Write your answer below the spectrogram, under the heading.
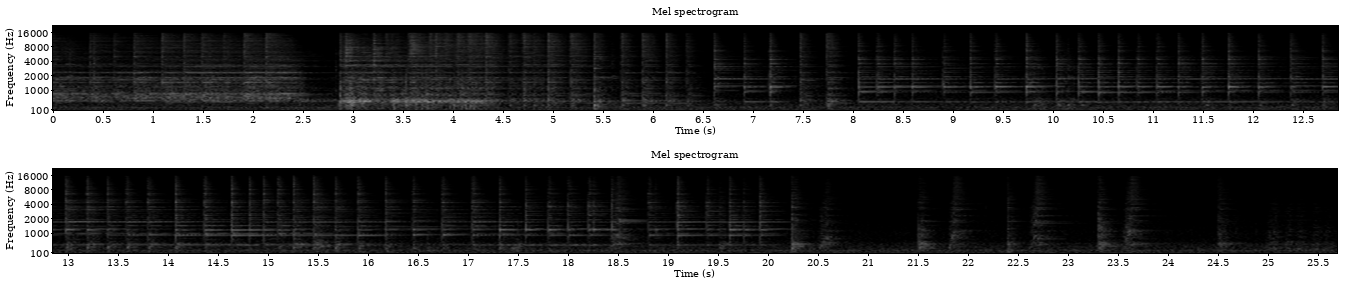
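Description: A cymbal lying flat on the floor, tapped quickly and repeatedly with a drumstick while a white bottle is pressed against it, the strikes ringing on a few steady tones. There is one loud stroke about three seconds in, and the taps thin out to a few scattered, quieter strikes near the end.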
